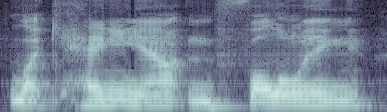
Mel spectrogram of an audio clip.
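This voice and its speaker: A young New Zealand man with a New Zealand accent co-hosts a casual podcast, rambling through stories and saying "like" a lot. His voice is fairly high, flat, smooth and warm, at a moderate pace.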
